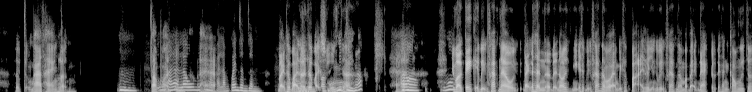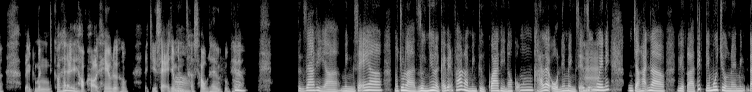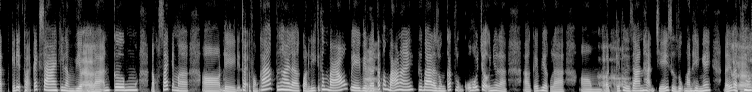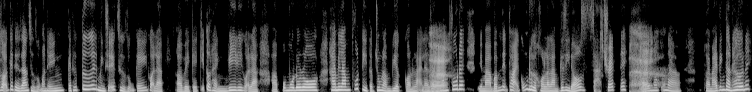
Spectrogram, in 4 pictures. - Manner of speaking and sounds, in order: tapping; unintelligible speech; other background noise; sniff; laughing while speaking: "Ờ"; unintelligible speech; in English: "Pomodoro"
- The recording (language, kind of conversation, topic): Vietnamese, podcast, Bạn làm gì để hạn chế điện thoại thông minh làm bạn xao nhãng và phá vỡ kỷ luật của mình?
